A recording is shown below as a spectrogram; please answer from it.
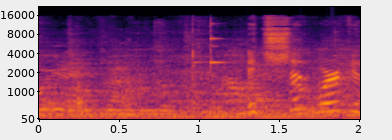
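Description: Voices talking, with a light clink about a second in.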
